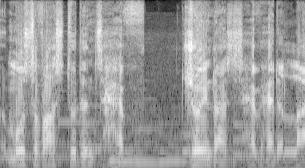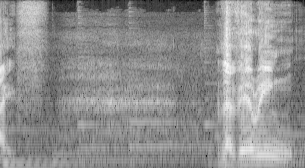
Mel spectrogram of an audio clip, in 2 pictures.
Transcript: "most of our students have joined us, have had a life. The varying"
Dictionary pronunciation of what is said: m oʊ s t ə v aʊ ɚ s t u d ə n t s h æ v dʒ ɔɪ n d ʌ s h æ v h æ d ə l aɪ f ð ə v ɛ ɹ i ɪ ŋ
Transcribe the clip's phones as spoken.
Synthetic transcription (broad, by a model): m oʊ s t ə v aʊ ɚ s t u d ə n t s h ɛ v dʒ ɔɪ n d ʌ s h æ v h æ d ə l aɪ f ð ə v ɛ ɹ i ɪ ŋ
